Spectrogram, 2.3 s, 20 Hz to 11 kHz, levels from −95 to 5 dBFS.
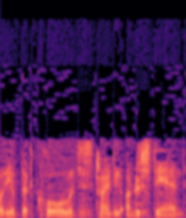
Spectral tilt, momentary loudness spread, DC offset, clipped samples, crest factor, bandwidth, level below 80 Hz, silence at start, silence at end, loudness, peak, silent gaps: -6 dB/octave; 4 LU; 0.3%; under 0.1%; 18 dB; 9.6 kHz; -56 dBFS; 0 s; 0 s; -18 LUFS; -2 dBFS; none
